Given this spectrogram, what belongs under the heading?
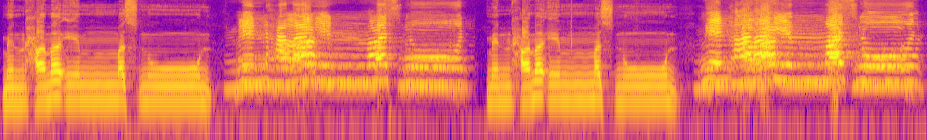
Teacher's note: یہاں پر اظہار ہوگا، نون ساکن کے بعد حروف حلقی میں سے آ رہا ہے ہا، اظہار ہوگا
